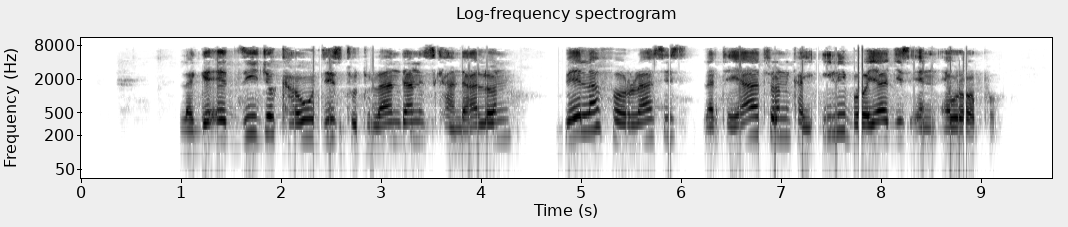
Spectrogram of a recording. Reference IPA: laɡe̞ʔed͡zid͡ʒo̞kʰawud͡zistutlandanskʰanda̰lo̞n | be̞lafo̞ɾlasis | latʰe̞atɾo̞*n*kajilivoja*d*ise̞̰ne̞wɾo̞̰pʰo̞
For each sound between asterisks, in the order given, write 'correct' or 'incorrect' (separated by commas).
correct, incorrect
